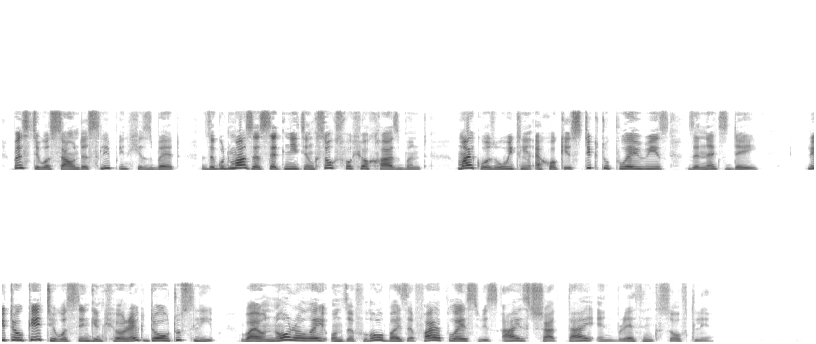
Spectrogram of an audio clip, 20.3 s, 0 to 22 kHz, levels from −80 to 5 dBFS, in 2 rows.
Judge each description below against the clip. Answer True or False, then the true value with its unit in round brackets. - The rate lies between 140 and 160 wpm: True (155 wpm)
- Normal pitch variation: False (6.8 semitones)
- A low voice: False (220 Hz)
